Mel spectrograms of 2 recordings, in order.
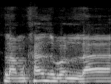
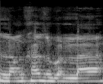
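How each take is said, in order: No difference in how they are said.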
